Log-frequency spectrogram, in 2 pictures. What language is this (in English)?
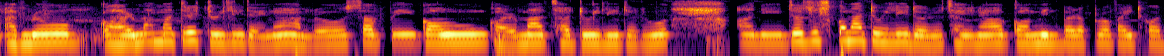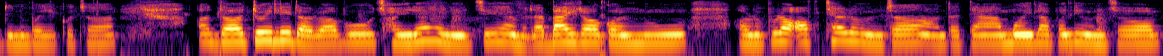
Nepali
